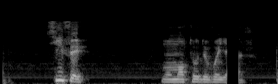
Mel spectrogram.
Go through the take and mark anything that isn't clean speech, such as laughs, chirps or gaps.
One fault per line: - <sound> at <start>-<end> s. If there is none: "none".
- dropout at 2.3-2.4 s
